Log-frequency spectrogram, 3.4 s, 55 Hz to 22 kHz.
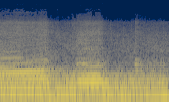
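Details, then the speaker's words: Nissan 350Z with the Y-pipe's flex section blown, before the Z1 Y-pipe is installed: loud, raspy revving rumble rising and falling with throttle, far louder than it should be, like a tractor; exhaust leak. "all right so i want to give you guys an example real quick oh what my car sounds like it's pretty bad is way too loud for what it should be"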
